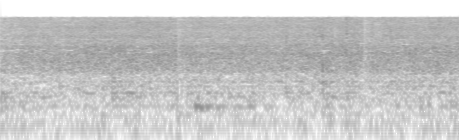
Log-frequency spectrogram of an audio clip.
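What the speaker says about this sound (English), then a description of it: "coarse grind it in the small mixie" A small mixie grinder whirs steadily while coarsely grinding lightly fried peanuts and sesame seeds, a loud, even, hissing motor drone that holds without pause.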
